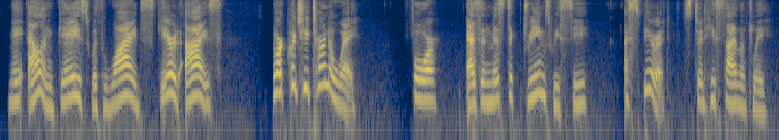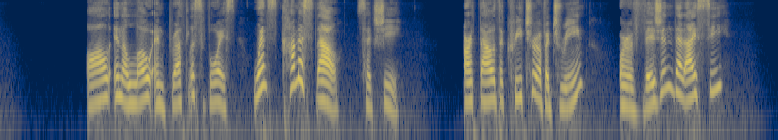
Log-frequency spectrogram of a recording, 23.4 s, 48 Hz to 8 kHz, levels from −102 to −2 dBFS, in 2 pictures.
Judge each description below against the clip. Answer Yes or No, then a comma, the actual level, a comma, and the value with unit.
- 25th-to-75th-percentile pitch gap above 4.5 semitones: Yes, average, 5.1 semitones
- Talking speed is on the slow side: Yes, slow, 125 wpm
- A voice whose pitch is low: No, high, 205 Hz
